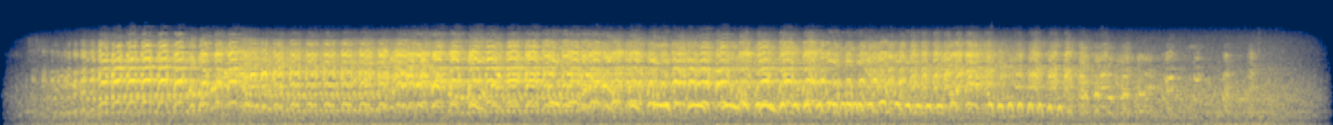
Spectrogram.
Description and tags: kookaburras in the evening, sun setting.
wildlife, kookaburra, australia, birds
